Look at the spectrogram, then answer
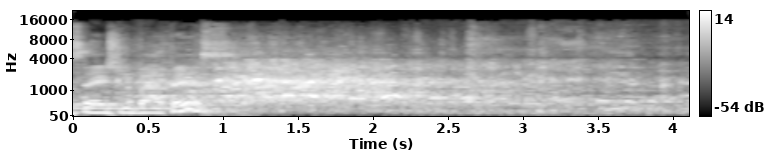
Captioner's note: audience laughing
